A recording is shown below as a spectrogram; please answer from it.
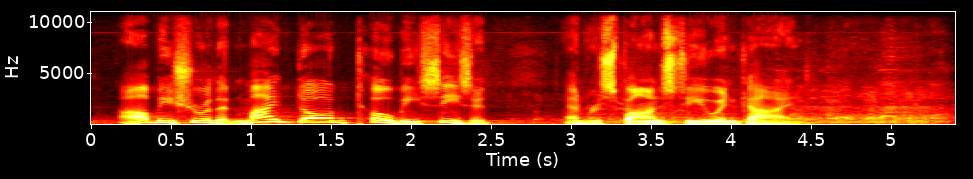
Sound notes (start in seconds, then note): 3.0 audience laughing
